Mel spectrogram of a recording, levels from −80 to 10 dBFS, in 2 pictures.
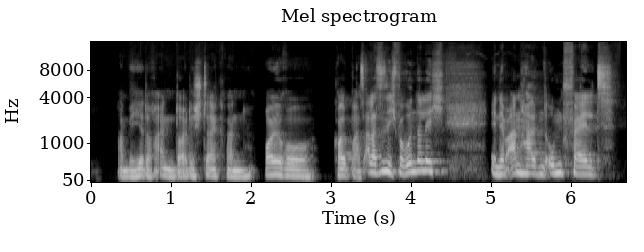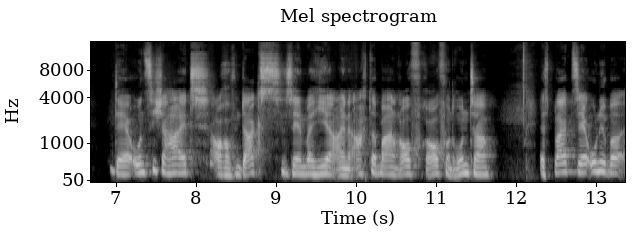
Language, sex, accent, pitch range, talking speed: German, male, German, 135-180 Hz, 155 wpm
